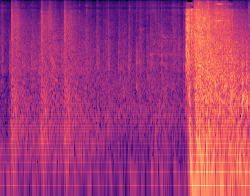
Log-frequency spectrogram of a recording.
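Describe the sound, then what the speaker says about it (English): Assault rifle fire in Fortnite: scattered distant shots early on, then a loud, dense burst of close gunfire that fills the last second. "Someone was shooting with an AR."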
